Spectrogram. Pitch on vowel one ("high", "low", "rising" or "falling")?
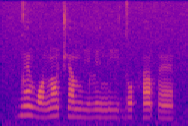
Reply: high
